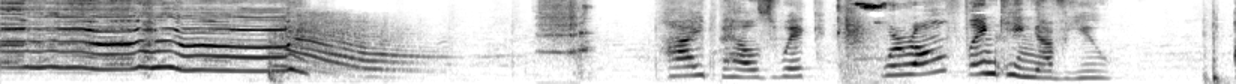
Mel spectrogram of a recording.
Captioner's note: screaming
